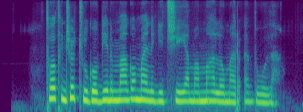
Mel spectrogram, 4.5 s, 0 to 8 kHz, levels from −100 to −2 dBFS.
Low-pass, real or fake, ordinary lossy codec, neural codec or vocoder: none; fake; none; codec, 16 kHz, 1 kbps, X-Codec, HuBERT features, trained on LibriSpeech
